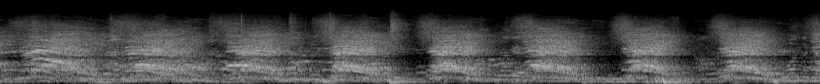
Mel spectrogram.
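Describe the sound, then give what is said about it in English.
A large crowd at a Little Rock school board meeting shouts and cheers in loud, rhythmic waves, roughly one surge per second, like a chant rising and falling, reacting to a board vote nearly 8 hours after the meeting started. “Nearly 8 hours after the meeting's start, this was the crowd's reaction.”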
